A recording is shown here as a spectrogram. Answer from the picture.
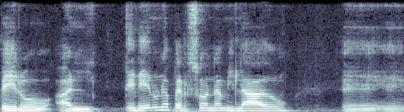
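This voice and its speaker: A man with a fairly high pitch. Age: 60s. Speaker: school principal. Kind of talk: interview.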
